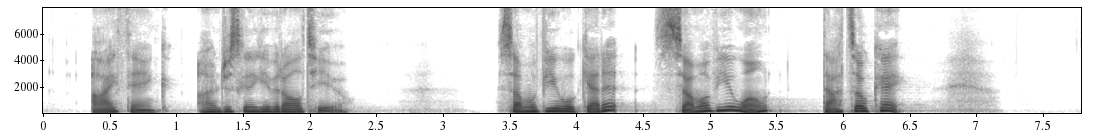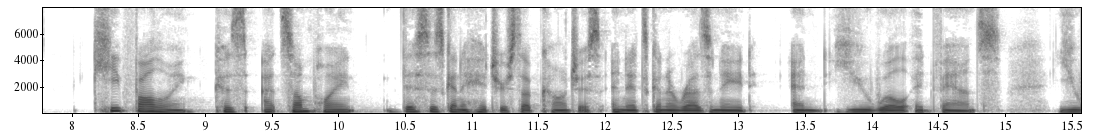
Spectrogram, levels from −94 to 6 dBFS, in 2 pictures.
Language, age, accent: English, 40-59, American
